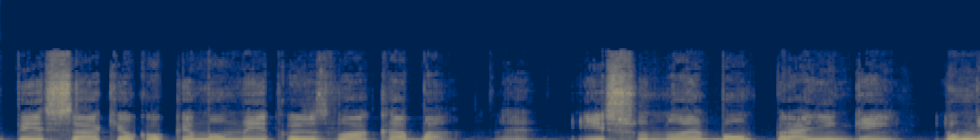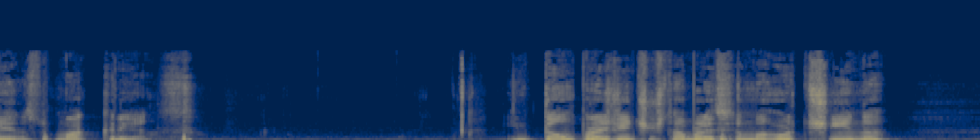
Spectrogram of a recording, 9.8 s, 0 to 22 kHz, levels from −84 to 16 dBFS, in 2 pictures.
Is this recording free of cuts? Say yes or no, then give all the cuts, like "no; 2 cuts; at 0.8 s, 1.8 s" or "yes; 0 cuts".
no; 4 cuts; at 1.4 s, 2.4 s, 4.7 s, 7.3 s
